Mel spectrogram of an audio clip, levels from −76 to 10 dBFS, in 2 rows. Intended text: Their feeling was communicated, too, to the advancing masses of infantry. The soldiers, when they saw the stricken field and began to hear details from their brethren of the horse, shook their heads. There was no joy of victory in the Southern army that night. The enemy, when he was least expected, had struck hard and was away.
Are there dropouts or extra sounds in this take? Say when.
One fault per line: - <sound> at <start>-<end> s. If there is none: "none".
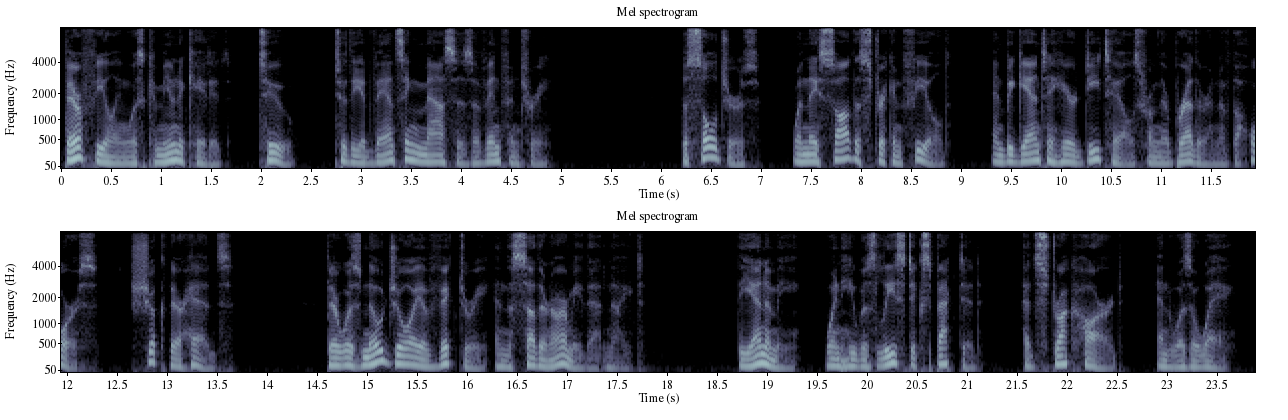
none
